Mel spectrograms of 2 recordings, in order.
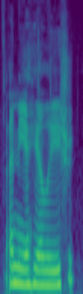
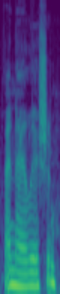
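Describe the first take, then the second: First: "Annihilation" stretched into extra syllables, like annie-a-hilly-ay-shun; "Annihilation" said as annie-uh-heely-ay-shun; garbled pronunciation. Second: Said in the usual way. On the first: Shown as a demonstration. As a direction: mangle "Annihilation" by sounding out an H in the middle. Deliberately garbles the title's pronunciation.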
